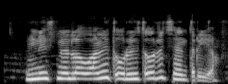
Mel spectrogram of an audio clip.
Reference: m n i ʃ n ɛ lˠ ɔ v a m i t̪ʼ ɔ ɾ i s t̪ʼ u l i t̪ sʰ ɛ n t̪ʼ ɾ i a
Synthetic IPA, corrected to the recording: m n i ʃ n ɛ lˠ ɔ v a n i t̪ʼ u ɾ i s t̪ʼ u ɾ i t̪ sʰ ɛ n t̪ʼ ɾ i a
